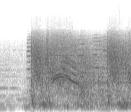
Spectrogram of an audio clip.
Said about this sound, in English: Fire a few shots, maybe it'll turn around. No effect on it at all. Try again. I'll aim above her.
